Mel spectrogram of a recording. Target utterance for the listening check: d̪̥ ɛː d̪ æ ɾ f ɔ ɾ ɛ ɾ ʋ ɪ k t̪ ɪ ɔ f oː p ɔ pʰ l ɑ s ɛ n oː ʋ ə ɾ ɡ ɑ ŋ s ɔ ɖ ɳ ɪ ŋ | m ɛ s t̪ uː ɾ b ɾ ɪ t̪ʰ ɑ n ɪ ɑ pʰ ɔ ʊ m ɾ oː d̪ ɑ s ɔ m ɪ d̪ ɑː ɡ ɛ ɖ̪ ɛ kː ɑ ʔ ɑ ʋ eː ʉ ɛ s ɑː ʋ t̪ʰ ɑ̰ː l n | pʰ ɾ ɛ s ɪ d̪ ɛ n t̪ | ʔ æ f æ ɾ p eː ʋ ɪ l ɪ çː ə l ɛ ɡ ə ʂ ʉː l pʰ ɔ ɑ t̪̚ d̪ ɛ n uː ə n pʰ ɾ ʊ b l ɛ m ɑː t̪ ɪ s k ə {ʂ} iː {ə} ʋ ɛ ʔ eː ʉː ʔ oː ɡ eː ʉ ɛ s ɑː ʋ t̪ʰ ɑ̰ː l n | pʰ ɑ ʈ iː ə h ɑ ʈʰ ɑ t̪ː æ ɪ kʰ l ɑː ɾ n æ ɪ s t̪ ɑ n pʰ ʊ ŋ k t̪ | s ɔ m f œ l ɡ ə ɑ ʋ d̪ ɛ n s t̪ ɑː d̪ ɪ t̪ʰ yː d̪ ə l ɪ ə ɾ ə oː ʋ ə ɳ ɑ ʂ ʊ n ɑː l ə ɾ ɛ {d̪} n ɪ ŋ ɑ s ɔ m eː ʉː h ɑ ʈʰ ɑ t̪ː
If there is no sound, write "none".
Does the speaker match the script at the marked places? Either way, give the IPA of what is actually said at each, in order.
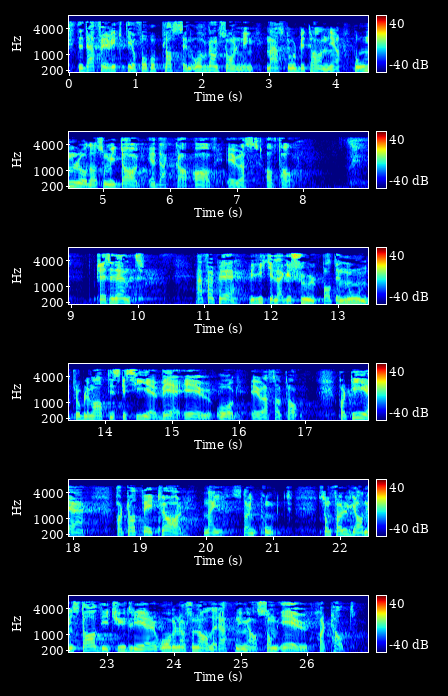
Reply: s, ə, t̪

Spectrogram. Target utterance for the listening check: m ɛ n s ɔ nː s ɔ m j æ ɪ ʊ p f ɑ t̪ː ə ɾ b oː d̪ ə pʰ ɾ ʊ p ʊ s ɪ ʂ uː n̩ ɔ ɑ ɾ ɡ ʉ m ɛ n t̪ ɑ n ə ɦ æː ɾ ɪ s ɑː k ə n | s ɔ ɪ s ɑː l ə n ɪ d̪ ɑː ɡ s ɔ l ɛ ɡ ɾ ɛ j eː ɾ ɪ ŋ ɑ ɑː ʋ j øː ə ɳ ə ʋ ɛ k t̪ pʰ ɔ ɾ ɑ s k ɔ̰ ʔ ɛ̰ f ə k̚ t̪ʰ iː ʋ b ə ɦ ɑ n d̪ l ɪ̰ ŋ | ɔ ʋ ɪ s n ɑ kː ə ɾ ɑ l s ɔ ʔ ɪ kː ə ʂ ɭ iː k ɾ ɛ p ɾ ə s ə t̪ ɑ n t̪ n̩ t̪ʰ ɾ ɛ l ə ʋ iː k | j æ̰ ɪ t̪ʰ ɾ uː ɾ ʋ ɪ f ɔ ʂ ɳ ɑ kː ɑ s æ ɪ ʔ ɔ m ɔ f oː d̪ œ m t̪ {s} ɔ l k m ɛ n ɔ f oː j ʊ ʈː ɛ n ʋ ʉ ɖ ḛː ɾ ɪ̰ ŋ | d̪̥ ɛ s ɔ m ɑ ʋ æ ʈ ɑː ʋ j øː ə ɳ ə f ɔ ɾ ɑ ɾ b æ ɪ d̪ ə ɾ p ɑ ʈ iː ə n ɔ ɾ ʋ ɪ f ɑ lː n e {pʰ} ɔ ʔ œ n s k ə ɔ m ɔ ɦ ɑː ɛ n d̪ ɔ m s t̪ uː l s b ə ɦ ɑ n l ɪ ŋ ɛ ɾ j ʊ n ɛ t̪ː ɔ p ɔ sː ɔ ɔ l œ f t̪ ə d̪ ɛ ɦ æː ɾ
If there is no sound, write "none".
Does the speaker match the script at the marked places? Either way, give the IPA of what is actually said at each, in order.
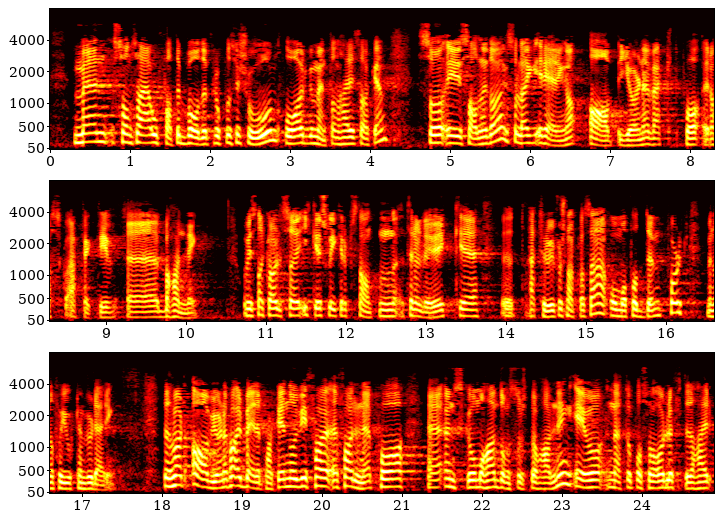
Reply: f, pʰ

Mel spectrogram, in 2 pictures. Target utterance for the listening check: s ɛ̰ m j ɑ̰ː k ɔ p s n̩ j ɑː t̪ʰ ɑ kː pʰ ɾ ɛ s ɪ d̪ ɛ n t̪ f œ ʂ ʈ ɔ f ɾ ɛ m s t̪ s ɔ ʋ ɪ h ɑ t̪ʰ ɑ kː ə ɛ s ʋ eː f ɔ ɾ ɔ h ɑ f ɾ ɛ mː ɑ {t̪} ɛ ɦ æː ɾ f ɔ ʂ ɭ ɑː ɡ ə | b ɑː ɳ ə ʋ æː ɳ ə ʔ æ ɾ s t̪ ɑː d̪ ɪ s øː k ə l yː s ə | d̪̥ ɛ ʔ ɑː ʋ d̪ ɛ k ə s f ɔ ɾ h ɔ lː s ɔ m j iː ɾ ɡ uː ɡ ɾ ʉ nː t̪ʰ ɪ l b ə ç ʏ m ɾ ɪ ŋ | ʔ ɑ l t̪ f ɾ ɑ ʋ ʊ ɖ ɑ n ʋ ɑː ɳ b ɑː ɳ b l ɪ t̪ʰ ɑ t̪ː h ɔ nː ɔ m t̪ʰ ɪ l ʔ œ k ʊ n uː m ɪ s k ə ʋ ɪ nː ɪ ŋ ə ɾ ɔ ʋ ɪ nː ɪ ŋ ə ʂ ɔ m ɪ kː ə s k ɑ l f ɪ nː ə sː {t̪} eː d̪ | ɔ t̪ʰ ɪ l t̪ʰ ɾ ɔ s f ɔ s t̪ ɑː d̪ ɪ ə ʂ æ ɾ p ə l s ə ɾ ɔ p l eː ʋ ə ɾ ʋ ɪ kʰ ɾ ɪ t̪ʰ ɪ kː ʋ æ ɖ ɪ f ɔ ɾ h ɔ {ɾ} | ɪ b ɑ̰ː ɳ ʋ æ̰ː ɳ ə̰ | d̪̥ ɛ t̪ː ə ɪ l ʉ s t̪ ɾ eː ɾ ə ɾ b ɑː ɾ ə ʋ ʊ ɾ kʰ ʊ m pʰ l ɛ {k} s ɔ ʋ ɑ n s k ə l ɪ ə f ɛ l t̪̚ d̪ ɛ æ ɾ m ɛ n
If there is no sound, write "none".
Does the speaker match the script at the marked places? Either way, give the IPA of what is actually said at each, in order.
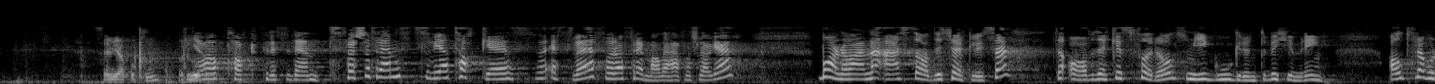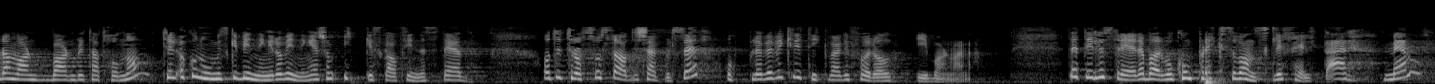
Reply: d̪, t̪, l, k

